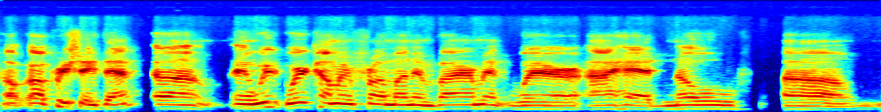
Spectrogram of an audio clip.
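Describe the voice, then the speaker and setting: Against a quiet background, a man speaks fairly slowly with an Arkansas accent. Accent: Southern US (Arkansas). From Arkansas, US South. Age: 60s. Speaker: interview guest, father and grandfather. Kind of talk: interview. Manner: halting, many repeated words.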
